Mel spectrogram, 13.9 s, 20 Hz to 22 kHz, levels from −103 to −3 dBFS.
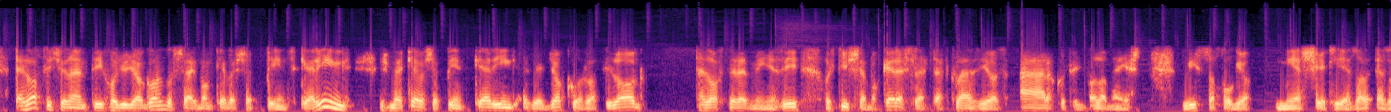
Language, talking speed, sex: Hungarian, 155 wpm, male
